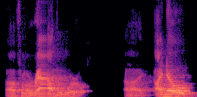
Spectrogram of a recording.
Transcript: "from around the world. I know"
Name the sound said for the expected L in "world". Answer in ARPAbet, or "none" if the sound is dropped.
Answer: L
